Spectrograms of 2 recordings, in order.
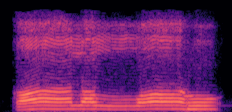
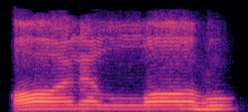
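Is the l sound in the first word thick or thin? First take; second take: thick; thin. First: The l in the first word sounds thick. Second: The l in the first word sounds thin. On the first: The speaker calls it wrong. "من الأخطاء ومن اللحون التي نسمعها" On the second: The speaker calls it right. "فالأولى مرققة"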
